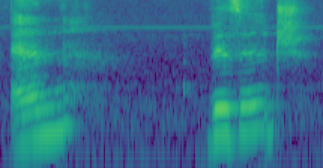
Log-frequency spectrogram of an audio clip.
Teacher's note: Visage has the stress on the viz syllable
